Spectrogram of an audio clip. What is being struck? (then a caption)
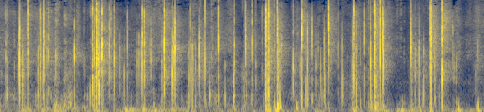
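Plastic foil wet wipe sachet. A small, flat silver plastic-foil wet wipe sachet, held in both hands, is crinkled, scratched and squeezed by long black-painted nails. The result is a dense run of sharp, bright crackles and rustles with almost no low end, each snap dying away almost instantly.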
